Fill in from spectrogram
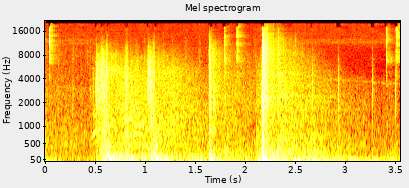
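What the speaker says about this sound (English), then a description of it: "Gun is firing." Gunfire and booming blasts in a Motherland battle video game, several sharp reports at irregular intervals over a rumbling background.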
